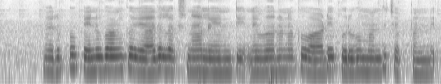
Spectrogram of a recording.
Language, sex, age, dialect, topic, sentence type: Telugu, female, 41-45, Utterandhra, agriculture, question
